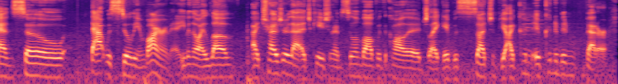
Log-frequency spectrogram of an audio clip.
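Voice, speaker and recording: A woman in her fifties, a guest art critic, talking in a lively, animated way full of asides. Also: a bass voice, fairly quick, slight background noise, poor audio. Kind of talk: casual interview talk.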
